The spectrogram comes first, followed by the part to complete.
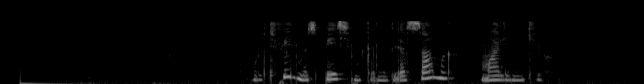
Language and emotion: Russian, neutral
